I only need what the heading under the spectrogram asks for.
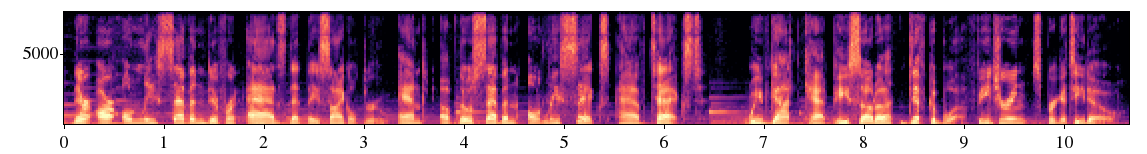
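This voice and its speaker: A man delivering comedic scripted narration for an online video, with wry, playful and self-deprecating asides. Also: on the high side. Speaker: YouTube video essay narrator.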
